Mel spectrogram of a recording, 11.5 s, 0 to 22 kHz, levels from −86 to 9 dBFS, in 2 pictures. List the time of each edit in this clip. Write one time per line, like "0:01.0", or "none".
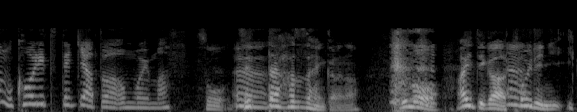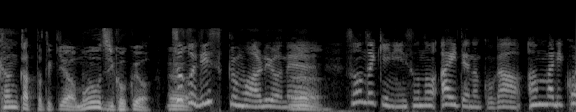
0:07.5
